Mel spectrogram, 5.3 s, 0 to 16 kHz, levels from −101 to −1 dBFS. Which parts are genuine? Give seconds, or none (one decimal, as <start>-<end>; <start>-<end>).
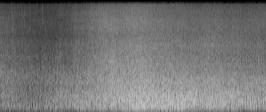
0.0-4.4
